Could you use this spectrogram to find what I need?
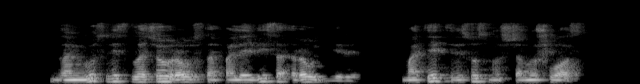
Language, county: Lithuanian, Panevėžys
